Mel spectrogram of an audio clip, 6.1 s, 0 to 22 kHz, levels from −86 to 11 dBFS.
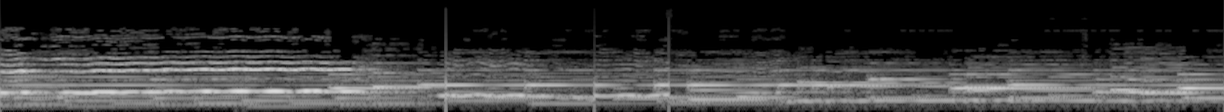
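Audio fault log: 2.23–3.34 s: chunks out of order. A section of about 0.37 s plays two chunks late, so the audio jumbles briefly with three hard joins.
4.82 s: damaged data in a compressed stream. Corrupted frames make the decoder lose sync and hunt for the next header, giving a short blip.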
